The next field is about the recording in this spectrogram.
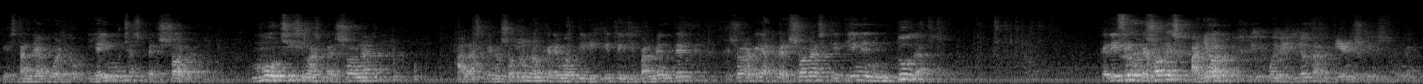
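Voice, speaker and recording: A man in his sixties from Córdoba, Spain, gives an impassioned speech at a neighborhood meeting, earnest and emphatic and full of rhetorical questions. His fairly high voice is very animated at a moderate pace, and the recording has an echoey hall, a distant mic and background noise.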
